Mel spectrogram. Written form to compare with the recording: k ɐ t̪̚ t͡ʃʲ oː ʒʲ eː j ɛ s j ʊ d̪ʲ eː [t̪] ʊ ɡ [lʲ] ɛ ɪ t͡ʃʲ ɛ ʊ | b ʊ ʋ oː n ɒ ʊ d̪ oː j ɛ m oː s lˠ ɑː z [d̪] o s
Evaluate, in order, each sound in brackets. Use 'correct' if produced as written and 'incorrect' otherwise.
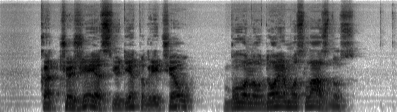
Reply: correct, incorrect, correct

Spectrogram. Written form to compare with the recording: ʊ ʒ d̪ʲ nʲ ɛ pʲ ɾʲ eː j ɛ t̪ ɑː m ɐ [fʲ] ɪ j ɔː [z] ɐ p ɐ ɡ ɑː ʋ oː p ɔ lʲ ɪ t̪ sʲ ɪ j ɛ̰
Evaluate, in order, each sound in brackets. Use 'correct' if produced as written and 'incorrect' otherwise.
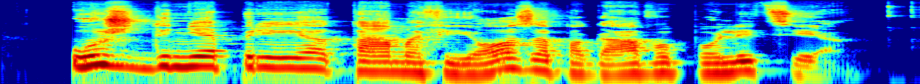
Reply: correct, correct

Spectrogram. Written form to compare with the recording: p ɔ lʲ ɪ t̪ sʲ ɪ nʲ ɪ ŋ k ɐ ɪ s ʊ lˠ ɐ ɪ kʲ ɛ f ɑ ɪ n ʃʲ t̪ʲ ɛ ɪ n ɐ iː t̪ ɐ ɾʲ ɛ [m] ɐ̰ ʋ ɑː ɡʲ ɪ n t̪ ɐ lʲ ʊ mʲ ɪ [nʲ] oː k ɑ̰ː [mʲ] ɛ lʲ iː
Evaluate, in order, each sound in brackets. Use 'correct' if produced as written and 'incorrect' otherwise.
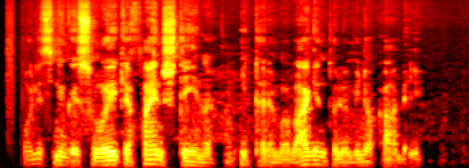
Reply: correct, correct, incorrect

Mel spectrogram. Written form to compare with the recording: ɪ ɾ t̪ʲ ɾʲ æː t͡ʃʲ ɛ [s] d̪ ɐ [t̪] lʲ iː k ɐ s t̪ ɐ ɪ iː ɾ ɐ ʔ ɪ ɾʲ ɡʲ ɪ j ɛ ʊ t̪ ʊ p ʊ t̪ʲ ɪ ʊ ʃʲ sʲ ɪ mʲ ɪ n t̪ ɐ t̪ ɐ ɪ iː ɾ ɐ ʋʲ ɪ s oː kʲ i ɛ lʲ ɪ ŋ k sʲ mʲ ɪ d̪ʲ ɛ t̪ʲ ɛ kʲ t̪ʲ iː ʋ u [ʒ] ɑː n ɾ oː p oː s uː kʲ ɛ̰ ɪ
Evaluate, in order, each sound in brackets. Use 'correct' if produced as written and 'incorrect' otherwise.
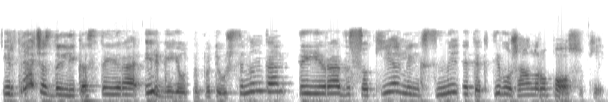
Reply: correct, incorrect, correct

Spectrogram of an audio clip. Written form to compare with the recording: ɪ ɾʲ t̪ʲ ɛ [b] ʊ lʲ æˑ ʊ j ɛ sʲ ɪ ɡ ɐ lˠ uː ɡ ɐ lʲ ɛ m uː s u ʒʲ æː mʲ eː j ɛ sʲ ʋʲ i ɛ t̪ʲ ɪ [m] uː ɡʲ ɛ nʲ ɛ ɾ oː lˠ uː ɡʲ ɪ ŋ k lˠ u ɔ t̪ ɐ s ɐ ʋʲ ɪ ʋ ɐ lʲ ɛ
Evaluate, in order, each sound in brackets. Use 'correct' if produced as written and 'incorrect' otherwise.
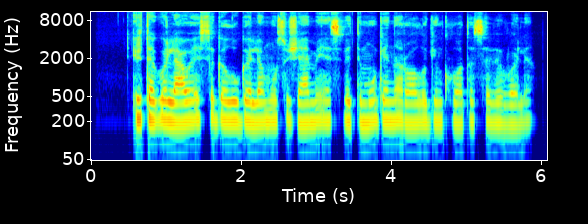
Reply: incorrect, correct

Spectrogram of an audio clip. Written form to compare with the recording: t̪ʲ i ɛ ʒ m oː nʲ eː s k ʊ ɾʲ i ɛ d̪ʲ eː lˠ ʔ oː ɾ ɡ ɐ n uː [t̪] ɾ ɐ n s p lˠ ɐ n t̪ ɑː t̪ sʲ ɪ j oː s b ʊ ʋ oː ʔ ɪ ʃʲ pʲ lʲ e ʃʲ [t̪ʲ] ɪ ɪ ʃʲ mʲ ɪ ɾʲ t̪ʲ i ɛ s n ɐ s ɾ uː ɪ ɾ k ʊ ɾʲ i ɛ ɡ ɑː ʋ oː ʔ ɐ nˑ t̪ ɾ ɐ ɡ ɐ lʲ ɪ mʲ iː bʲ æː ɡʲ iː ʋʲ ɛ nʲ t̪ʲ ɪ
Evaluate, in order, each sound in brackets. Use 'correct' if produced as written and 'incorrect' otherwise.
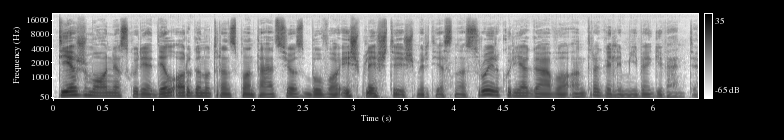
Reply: correct, correct

